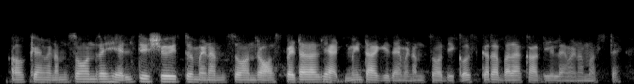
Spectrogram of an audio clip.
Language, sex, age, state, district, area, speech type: Kannada, male, 18-30, Karnataka, Kodagu, rural, conversation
